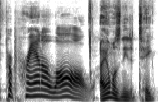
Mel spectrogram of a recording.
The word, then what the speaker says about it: propranolol: pronouncing this word and it is propanolol it is yes it's not propanol no and I thought it was too yeah it sounded so right when you said it it I wanted it to be right but it's Propranolol I almost need to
